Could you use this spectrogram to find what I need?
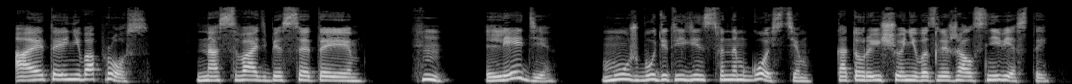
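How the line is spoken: Laughing. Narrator (Russian): рассмеялся я

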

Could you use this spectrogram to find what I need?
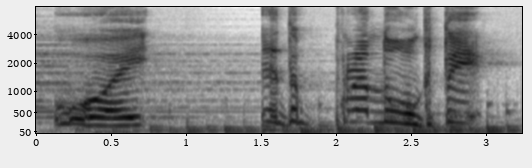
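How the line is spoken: Groan. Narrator (Russian): простонал он

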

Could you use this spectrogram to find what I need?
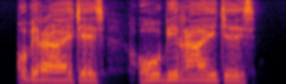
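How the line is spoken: Shouting. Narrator (Russian): закричала Карли Бет

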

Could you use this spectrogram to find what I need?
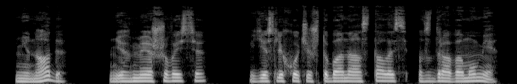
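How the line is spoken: Barked. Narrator (Russian): рявкнул гость

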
